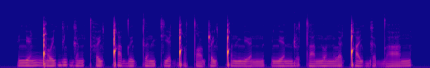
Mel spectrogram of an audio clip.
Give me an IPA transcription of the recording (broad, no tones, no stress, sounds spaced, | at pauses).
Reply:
lʲ ə ŋ͡ǃ o lʲ ɡ ə lʲ ɡ a n t̪ʰ ə lʲ ǃ a d̪ ɜ lʲ t̪ ə n tʲ ɜ ɡ͡ǃ o tˤ a ʈ ə lʲ ǃ ə n lʲ ə n | lʲ ɜ n ɖ o t a n o n l ɜ ǃ a lʲ ɡ ɜ d̪ a n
